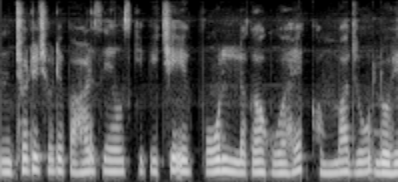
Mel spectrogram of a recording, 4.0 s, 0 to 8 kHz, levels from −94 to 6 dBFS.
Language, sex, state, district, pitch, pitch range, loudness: Marwari, female, Rajasthan, Nagaur, 180 Hz, 170-190 Hz, -17 LUFS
